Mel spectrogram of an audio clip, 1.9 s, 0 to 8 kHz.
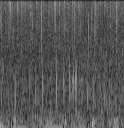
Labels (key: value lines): label: biophony, rattle
recorder: SoundTrap 500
